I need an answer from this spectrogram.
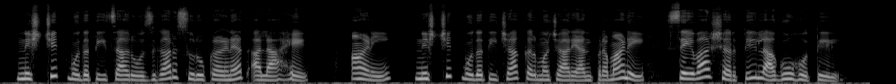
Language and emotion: Marathi, neutral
